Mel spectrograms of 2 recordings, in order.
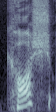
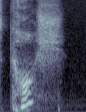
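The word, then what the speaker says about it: Koç: Now, it's Turkish, so I don't think I pronounce it cock. I think it would be Kosh or Kosh. I think it's a family business. I don't know a huge amount about them. But it's probably not cock.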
